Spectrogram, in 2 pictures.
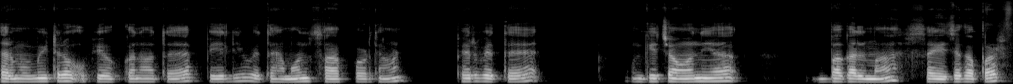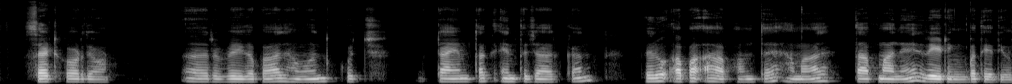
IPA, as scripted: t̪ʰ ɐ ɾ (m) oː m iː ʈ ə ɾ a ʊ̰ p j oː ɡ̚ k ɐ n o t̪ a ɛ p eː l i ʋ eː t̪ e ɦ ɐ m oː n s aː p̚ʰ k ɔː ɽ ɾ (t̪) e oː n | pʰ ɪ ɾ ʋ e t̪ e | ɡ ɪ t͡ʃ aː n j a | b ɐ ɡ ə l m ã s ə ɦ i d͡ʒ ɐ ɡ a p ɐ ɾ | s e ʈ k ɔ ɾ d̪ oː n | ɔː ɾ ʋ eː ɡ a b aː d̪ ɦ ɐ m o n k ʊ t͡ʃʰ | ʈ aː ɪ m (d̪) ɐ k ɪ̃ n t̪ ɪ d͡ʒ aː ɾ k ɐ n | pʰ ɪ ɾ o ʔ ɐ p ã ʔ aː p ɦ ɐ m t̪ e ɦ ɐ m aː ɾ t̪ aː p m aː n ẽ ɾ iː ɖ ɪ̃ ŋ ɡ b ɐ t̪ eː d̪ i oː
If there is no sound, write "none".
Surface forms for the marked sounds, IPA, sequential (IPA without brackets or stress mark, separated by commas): m, d̪, t̪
